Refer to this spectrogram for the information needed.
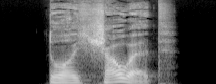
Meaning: second-person plural dependent subjunctive I of durchschauen
- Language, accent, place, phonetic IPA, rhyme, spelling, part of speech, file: German, Germany, Berlin, [ˌdʊʁçˈʃaʊ̯ət], -aʊ̯ət, durchschauet, verb, De-durchschauet.ogg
